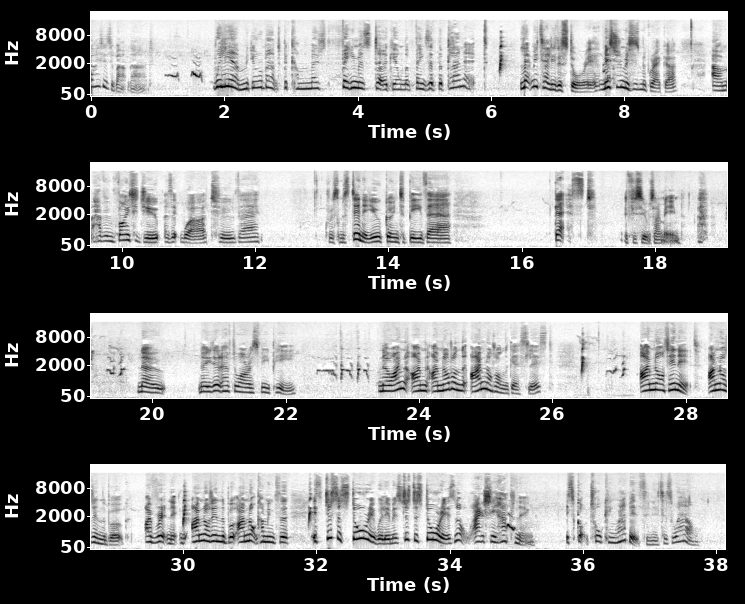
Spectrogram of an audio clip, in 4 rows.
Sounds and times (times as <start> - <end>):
Gobble: 1.1 - 1.7, 19.0 - 19.6, 22.5 - 23.3, 26.4 - 27.2.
